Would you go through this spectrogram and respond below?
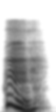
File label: Vox Deny, kr; Chrisha; kingsraid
